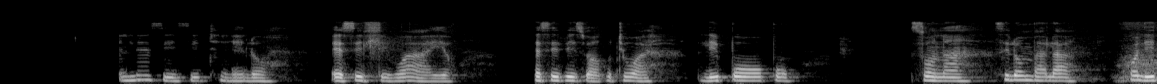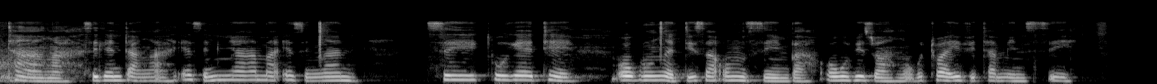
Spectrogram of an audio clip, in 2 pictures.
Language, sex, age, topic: North Ndebele, female, 50+, health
